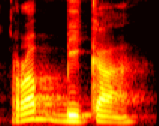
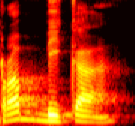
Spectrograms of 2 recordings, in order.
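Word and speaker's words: رَبِّكَ: Contohnya, Rabbika. Saat dibaca wasol, bacaannya Rabbika. Tapi saat dibaca waqaf, menjadi Rabbik.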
